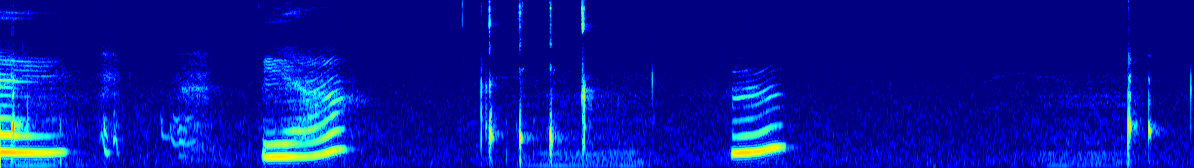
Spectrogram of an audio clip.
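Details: Infant hiccups: several short, sharp catches in the breath mixed with the baby's squeals and coos in a quiet room.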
